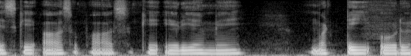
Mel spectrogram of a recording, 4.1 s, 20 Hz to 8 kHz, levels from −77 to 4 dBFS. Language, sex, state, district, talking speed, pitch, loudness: Hindi, male, Chhattisgarh, Sukma, 130 wpm, 120 Hz, -17 LUFS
